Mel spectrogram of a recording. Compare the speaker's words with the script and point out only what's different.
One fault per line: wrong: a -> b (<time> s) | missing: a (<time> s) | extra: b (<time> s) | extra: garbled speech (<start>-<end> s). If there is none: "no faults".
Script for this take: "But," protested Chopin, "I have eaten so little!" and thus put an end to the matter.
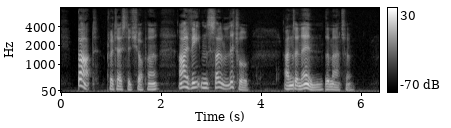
missing: thus put (4.7 s)
missing: to (5.3 s)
